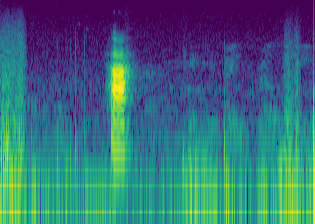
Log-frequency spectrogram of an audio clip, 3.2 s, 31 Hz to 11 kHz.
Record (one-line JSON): {"exhalation_length": "3.2 s", "exhalation_amplitude": 2104, "exhalation_signal_mean_std_ratio": 0.29, "survey_phase": "alpha (2021-03-01 to 2021-08-12)", "age": "45-64", "gender": "Female", "wearing_mask": "No", "symptom_fatigue": true, "smoker_status": "Never smoked", "respiratory_condition_asthma": false, "respiratory_condition_other": false, "recruitment_source": "Test and Trace", "submission_delay": "2 days", "covid_test_result": "Positive", "covid_test_method": "RT-qPCR", "covid_ct_value": 19.9, "covid_ct_gene": "ORF1ab gene", "covid_ct_mean": 20.8, "covid_viral_load": "150000 copies/ml", "covid_viral_load_category": "Low viral load (10K-1M copies/ml)"}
